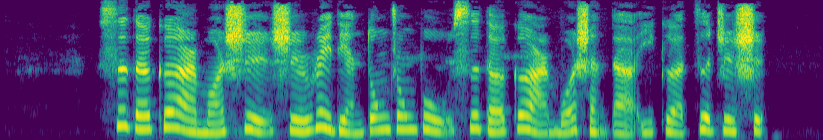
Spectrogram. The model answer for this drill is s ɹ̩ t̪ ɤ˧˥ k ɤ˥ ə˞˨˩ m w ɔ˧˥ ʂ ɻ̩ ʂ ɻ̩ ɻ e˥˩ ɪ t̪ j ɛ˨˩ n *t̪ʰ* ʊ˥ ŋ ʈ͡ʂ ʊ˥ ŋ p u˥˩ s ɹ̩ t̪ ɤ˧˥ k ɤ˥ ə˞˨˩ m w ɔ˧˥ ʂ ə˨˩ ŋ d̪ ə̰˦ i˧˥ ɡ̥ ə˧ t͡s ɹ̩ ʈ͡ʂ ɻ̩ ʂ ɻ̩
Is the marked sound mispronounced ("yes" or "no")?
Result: yes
